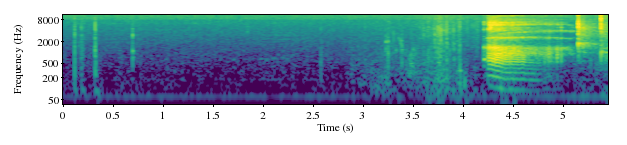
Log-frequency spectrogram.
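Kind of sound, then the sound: food or drink, sipping coffee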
